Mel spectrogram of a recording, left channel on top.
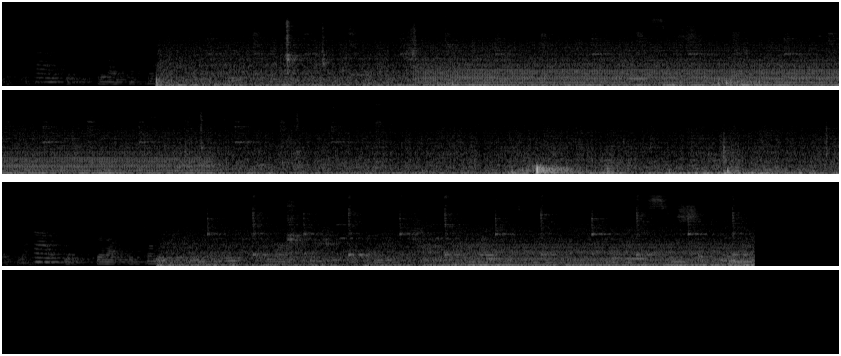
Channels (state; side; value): drops out; right; at 7.6 s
